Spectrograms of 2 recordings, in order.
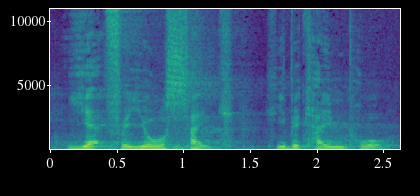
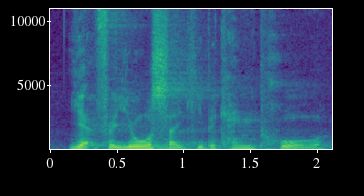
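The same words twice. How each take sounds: No difference in how they are said.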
